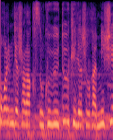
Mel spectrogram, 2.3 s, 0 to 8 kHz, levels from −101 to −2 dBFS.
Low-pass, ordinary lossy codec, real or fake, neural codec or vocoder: none; none; real; none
